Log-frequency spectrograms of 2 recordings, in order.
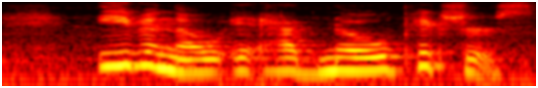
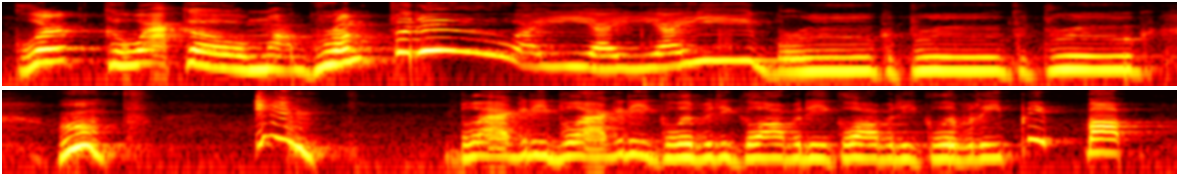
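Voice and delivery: loud, goofy nonsense noises blurted; silly sound shouts; 4 semitones higher, 8 dB louder than usual. Acted. Grown-up forced to make silly sounds, loud and goofy. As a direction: ham up each silly noise.

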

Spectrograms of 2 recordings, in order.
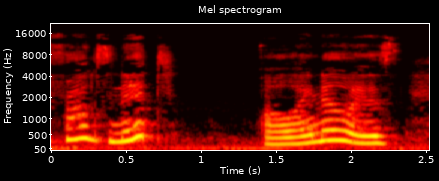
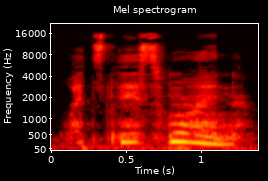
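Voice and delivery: whisper; 6 dB quieter than usual. Acted. Reading book to child.

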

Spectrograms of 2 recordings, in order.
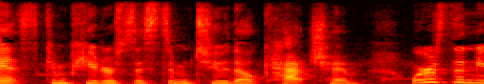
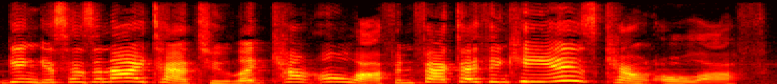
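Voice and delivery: higher, raised exclamation; dawning realization, pitched up; excited realization; 7 semitones higher, 4 dB louder than usual. A narrator's reading. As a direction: call out a sudden discovery. Mister Poe calls out his discovery.

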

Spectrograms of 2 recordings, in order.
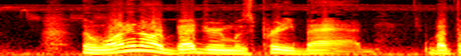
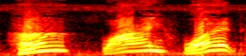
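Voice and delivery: high, startled burst of questions; 8 semitones higher, much slower than usual. Retold or imitated. Narrator surprised the rollie speaks English, high startled questions. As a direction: caught completely off guard. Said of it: "I asked, startled".

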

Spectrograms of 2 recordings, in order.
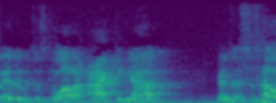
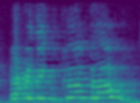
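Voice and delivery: very high sing-song cover-up; fake cheerful. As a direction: chirp it brightly to hide the gossip. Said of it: "Putting on a show like everything's great".

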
